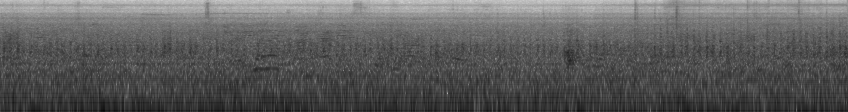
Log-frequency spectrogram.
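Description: Steady low outdoor noise, with scattered voices of people talking and a few faint clicks.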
